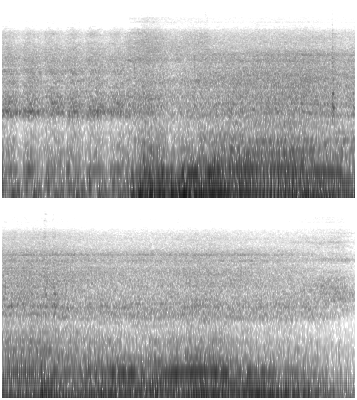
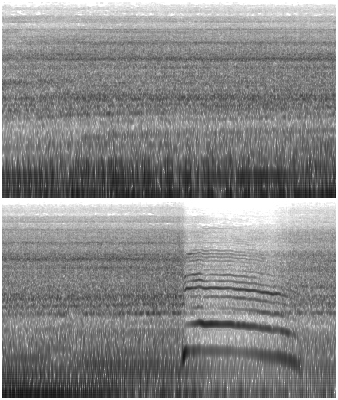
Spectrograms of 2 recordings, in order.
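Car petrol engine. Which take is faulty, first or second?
first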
